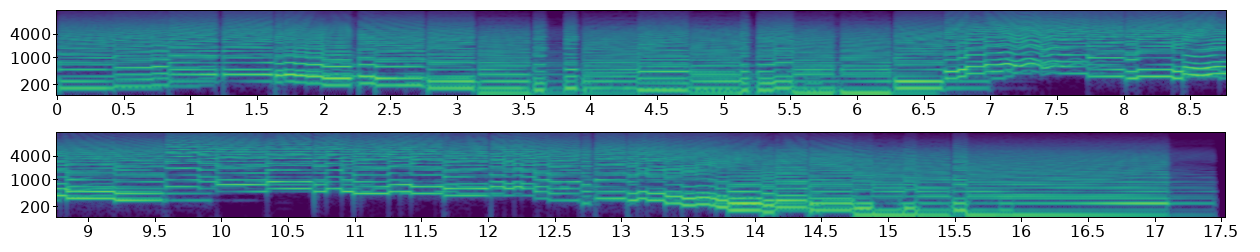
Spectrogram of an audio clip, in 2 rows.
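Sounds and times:
Yamaha EX5R synthesizer factory lead preset playing quick fifths: 0:00.6 - 0:17.1.

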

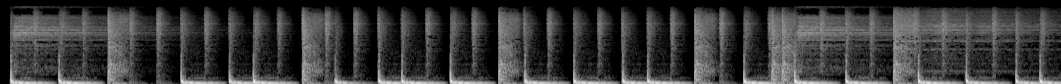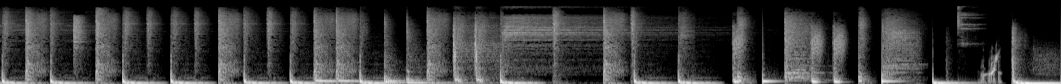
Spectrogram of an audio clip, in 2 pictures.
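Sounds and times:
pop R&B drum kit on a Korg TR-Rack: 0:00.0 - 0:21.2.

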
